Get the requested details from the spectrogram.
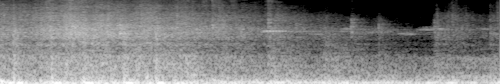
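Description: A game weapon fires rapidly with a rattling burst.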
